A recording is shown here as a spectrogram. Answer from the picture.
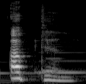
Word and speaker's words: Upton: Upton. Do you hear the short U sound at the beginning of his name, Upton?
